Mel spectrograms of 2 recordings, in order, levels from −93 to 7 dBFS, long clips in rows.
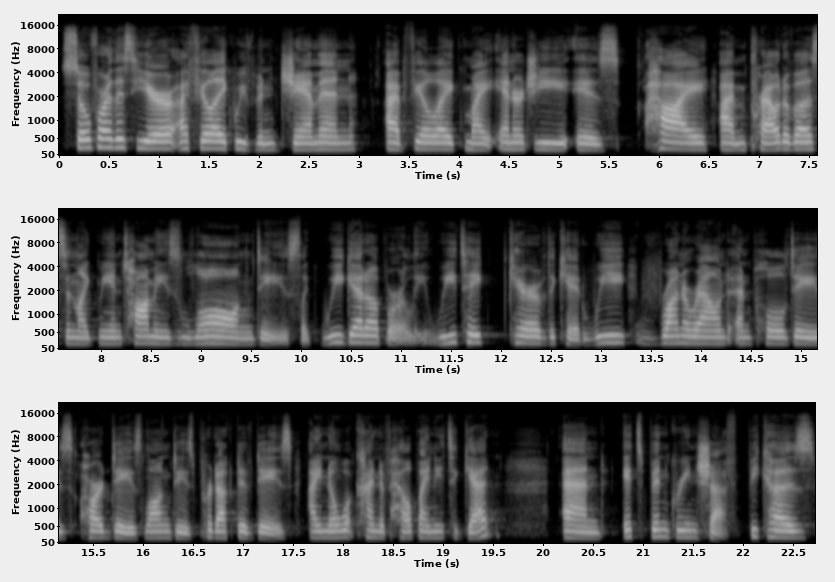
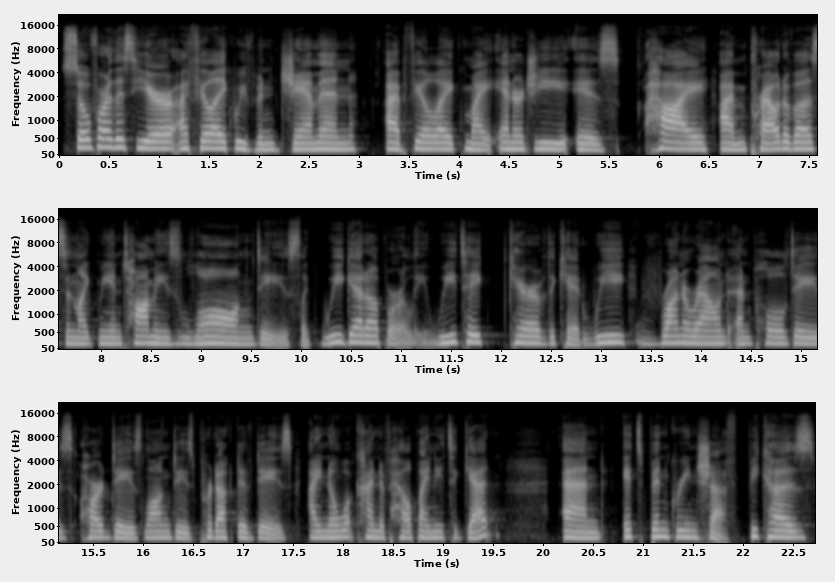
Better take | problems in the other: second | thin; very; fading below 300 Hz

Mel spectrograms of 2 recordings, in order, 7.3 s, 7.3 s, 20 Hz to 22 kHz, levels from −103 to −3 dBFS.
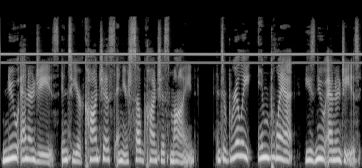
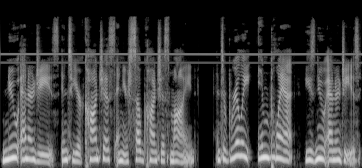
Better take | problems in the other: second | high-pitched whine; loud; throughout; 6 kHz, 9 dB below the speech; faint in the second

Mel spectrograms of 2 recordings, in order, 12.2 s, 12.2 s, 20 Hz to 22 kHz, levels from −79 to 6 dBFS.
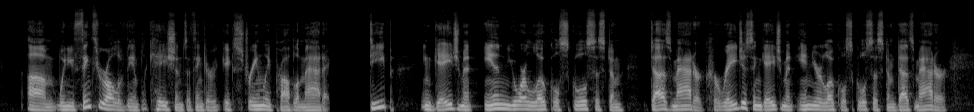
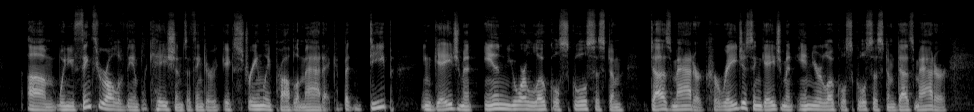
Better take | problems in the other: second | audio cutting out; at 4 s

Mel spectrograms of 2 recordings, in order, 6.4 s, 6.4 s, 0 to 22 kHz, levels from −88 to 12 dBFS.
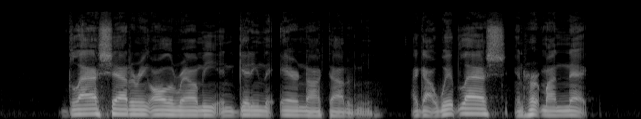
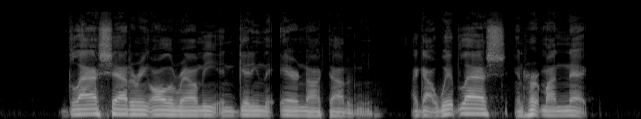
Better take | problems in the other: neither | none

